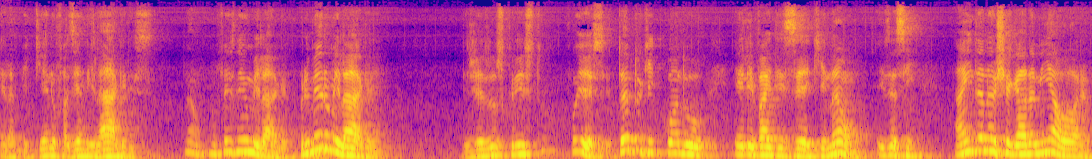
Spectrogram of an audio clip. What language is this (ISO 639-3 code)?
por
